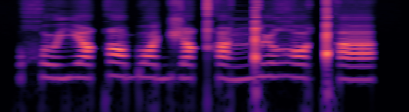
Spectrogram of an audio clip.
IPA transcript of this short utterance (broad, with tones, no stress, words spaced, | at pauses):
χu˨je˦ qa˦bɒ˧ d͡ʒi˧qʰe˨ ŋ͡ǃʉ˦ ʁɔ˧ǃʰa˧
